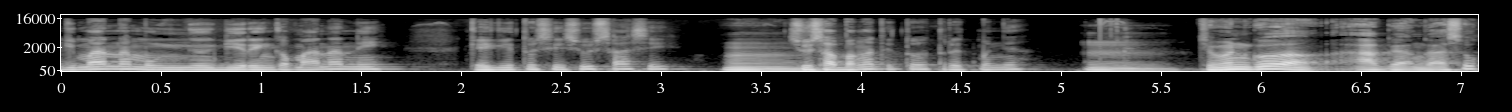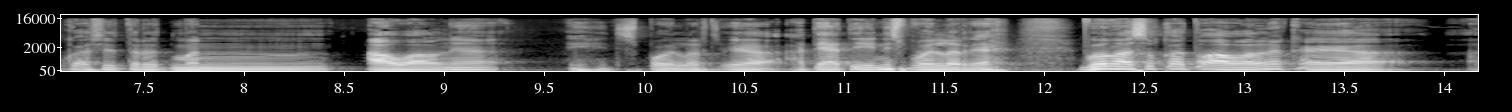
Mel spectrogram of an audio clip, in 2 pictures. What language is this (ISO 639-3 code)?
ind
